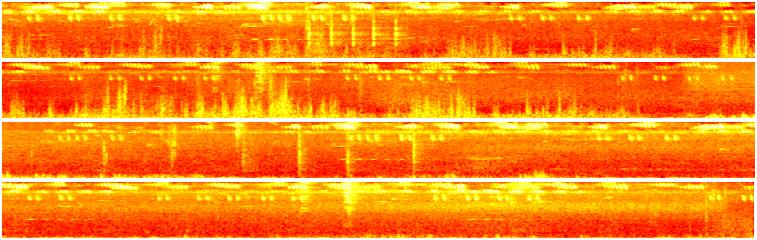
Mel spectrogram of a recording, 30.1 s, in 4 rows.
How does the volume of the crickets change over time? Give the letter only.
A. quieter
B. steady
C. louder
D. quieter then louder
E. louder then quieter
D.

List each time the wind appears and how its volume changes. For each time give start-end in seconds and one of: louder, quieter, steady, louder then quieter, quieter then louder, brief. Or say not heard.
0.0-30.0 louder then quieter.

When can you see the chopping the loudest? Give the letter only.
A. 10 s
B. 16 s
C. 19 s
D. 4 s
D.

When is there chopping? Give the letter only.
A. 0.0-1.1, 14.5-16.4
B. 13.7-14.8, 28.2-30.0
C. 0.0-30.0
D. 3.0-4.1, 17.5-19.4
D.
